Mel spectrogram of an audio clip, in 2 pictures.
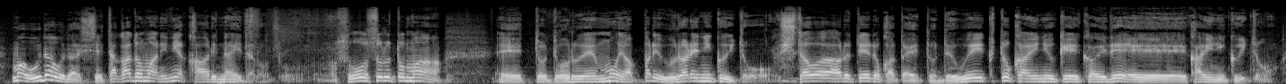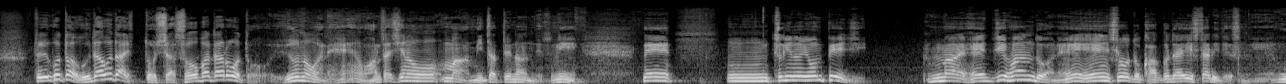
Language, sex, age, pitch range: Japanese, male, 60-79, 105-155 Hz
